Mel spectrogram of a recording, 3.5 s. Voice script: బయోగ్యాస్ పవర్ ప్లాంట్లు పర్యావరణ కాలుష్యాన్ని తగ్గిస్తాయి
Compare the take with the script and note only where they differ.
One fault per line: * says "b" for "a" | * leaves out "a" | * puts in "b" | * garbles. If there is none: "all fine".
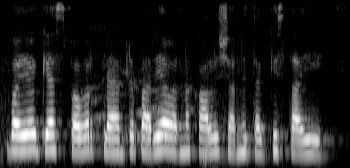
all fine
